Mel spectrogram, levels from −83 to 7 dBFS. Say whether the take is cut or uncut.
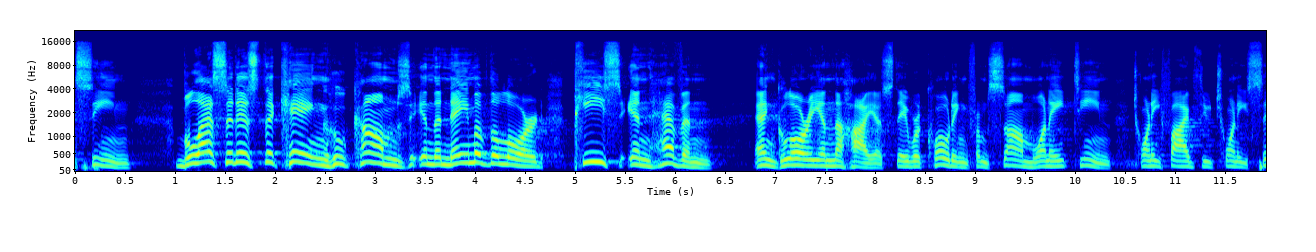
uncut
